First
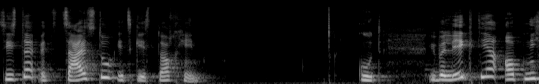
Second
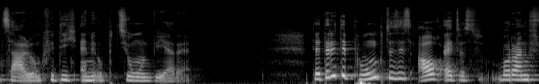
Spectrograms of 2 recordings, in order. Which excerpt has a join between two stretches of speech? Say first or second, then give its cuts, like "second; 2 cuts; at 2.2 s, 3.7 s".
first; 1 cut; at 4.2 s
